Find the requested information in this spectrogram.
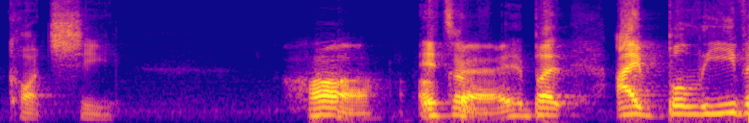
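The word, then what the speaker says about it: Cait Sith: like a Scottish legend, is not pronounced Kate Sith. It's pronounced something along the lines of Kochi.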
